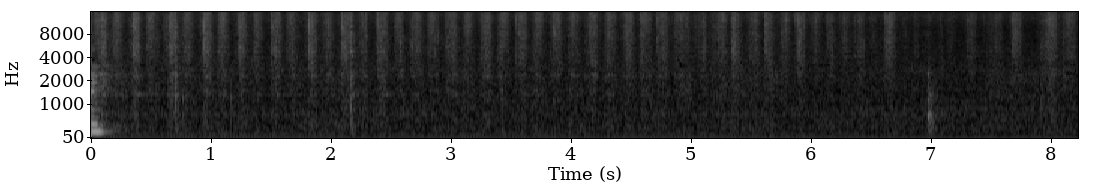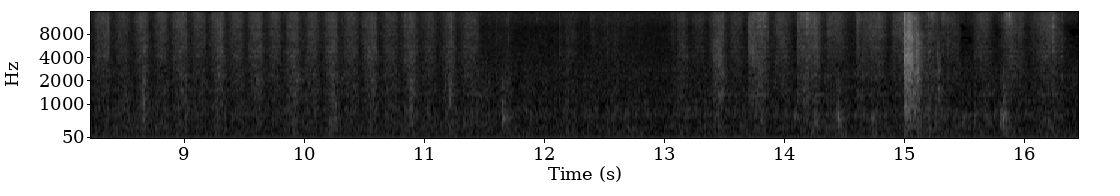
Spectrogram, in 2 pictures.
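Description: Faint, quick rubbing of an acetone-soaked cloth rag over a painted tumbler, stripping the paint to expose the glitter layer beneath. A brief louder click comes near the end.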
